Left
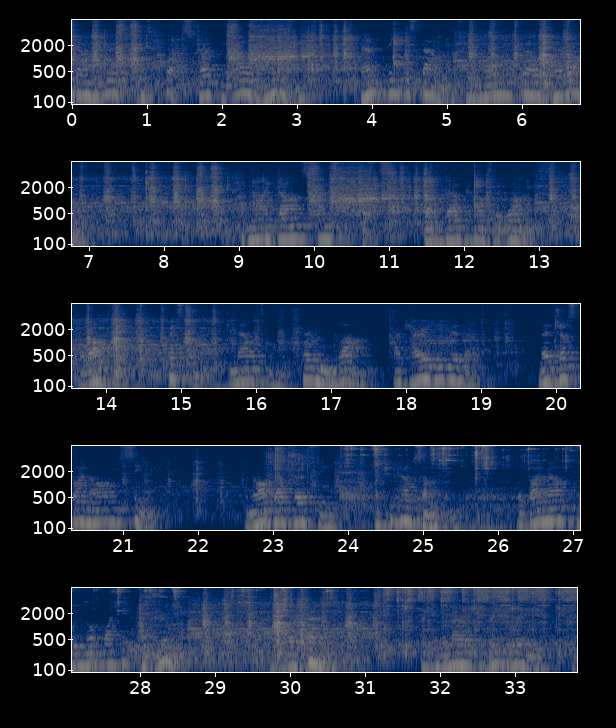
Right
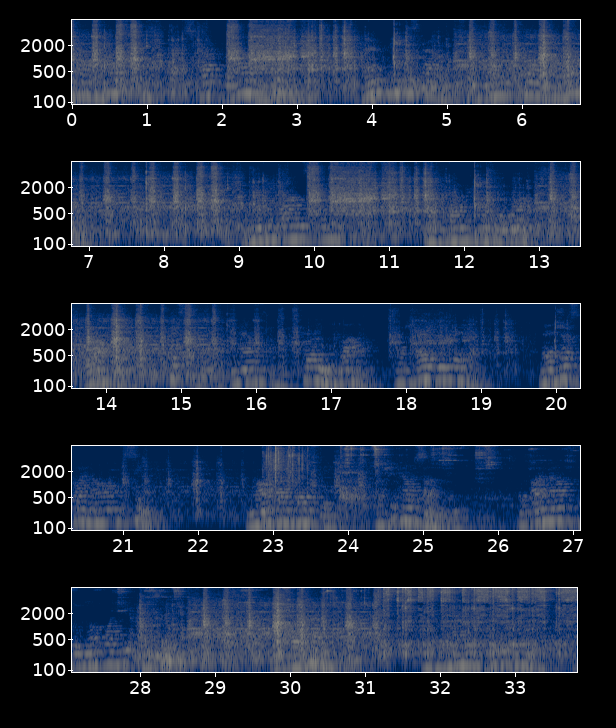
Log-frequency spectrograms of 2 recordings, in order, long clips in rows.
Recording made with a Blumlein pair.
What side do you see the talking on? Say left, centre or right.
left.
